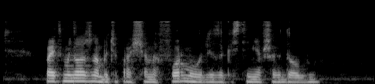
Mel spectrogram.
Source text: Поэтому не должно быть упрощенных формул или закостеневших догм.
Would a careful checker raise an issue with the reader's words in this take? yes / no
yes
